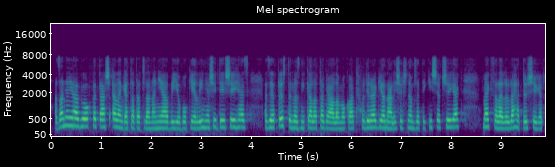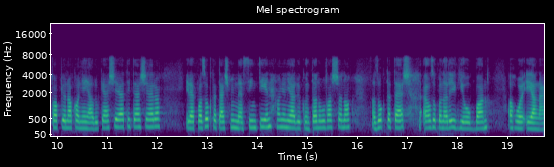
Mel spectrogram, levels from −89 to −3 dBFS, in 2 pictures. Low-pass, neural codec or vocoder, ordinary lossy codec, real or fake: none; codec, 16 kHz, 0.9 kbps, LongCat-Audio-Codec; none; fake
